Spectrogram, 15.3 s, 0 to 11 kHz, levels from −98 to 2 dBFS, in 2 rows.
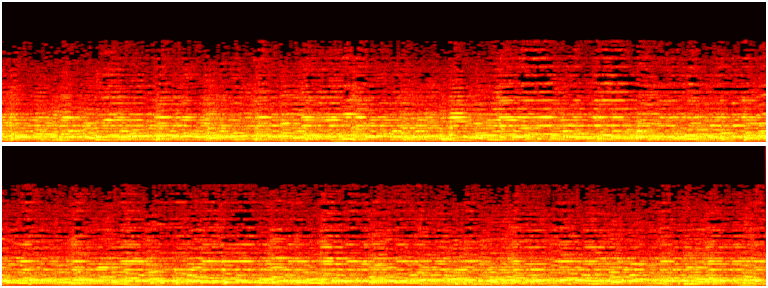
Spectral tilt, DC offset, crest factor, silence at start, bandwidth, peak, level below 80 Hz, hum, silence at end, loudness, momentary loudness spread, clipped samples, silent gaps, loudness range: -5.5 dB/octave; 0.3%; 14 dB; 0 s; 8 kHz; -6 dBFS; -60 dBFS; none; 0 s; -20 LUFS; 2 LU; under 0.1%; none; 1 LU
